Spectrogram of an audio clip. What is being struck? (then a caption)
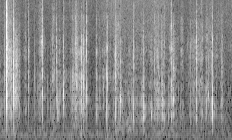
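Silicone scalp massager brush. A palm-sized purple silicone scalp massager brush has its soft bristles scratched and tapped with fingertips and nails. The result is a quiet series of short, dry crackling taps and scratches with bright, crisp edges and almost no low end. Seventeen separate hits can be picked out.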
